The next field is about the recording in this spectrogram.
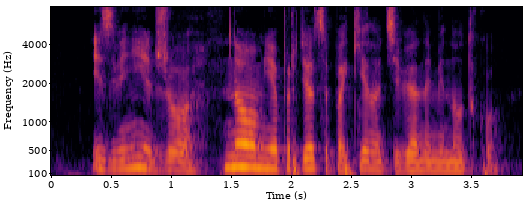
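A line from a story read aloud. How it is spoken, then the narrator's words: Plain. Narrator (Russian): сказал Лори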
